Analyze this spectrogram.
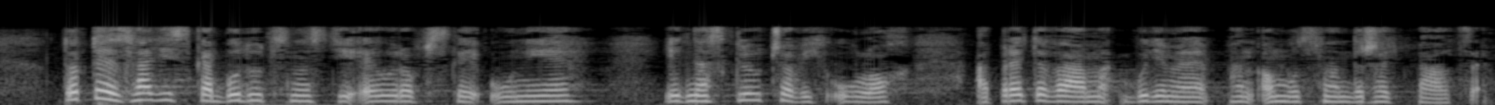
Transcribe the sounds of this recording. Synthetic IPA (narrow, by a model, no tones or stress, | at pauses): t̪ɔt̪ɔjɛzɦʎaɟiskabud̪uːt͡snɔsciʔɛʊɾɔːpskɛjʔuːniɛ | jɛd̪naskʎuːt͡ʃɔʋiːɣṵːlɔxʔapɾɛt̪ɔʋaːmbuɟɛmɛpaːnʔɔ̰mbut͡smand̪r̩ʒacpalt͡sɛ̰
